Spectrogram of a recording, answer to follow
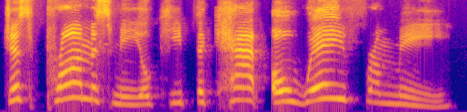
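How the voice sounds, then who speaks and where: A woman voicing a timid, anxious little talking shrub with nervous, childlike pleading, in an animated fantasy table read. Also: high-pitched, a little slow, no room sound, clean studio sound. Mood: wary.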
